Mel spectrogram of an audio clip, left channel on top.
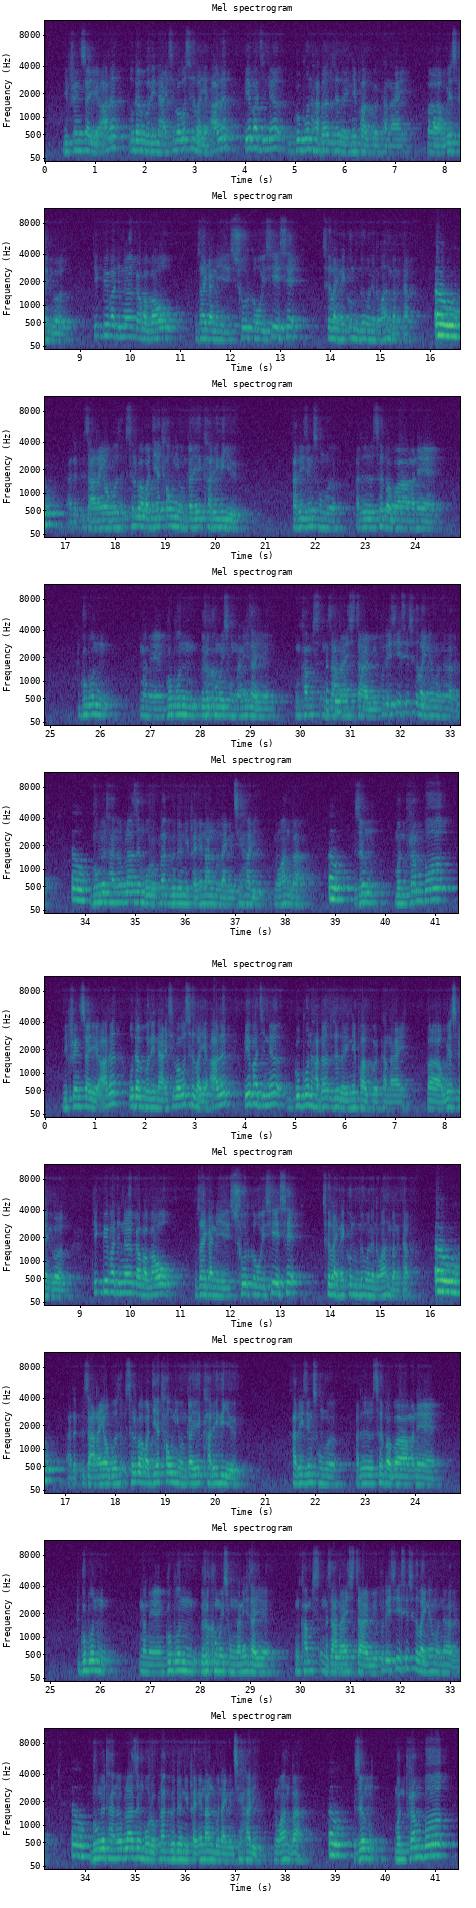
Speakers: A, on the right (about 60°); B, in the centre.
A: दिडफारेन्स जायो आरो उदालगुरिना एसेबाबो सोलायो आरो बेबादिनो गुबुन हादर जेरै नेपालफोर थानाय बा वेस्ट बेंगल थिग बेबादिनो गाबागाव जायगानि सुरखौ एसे एसे सोलायनायखौ नुनो मोनो नङा होनबा नोंथां
B: औ औ
A: आरो जानायावबो सोरबा बादिया थावनि अनगायै खारै होयो खारैजों सङो आरो सोरबाबा माने गुबुन माने गुबुन रोखोमै संनानै जायो ओंखाम जानाय
B: औ
A: स्टाइल बेफोर एसे एसे सोलायनो मोनो आरो
B: औ
A: बुंनो थाङोब्ला जों बर' फ्रा गोदोनिफ्रायनो नांबोनाय मोनसे हारि नङा होनबा
B: औ
A: जों मोनफ्रामबो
